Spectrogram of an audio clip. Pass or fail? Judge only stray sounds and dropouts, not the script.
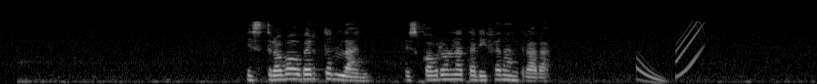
fail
